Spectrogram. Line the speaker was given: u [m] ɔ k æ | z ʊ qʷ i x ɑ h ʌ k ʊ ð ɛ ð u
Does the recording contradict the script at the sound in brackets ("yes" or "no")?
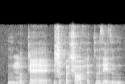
no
